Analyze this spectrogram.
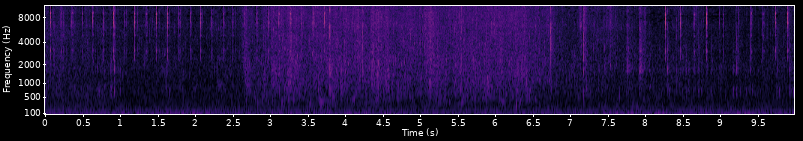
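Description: A fishing reel clicks rapidly as the line is wound in.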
